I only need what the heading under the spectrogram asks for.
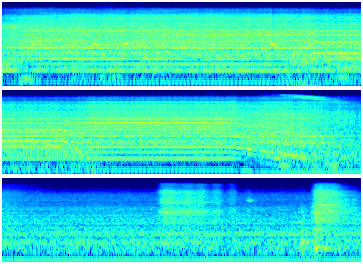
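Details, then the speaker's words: Millright CNC Power Route router, first cut: steady high spindle whine under a harsh buzzing cutting roar that falls away as the cut ends; chatter at the top from cutting too deep. "shattered up here at the top a lot you hear that that was pretty helpful it's bad on my tool but I just wanted I to keep going because why not"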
